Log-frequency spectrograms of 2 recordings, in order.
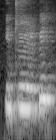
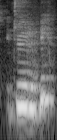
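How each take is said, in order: Both takes have the same delivery.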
